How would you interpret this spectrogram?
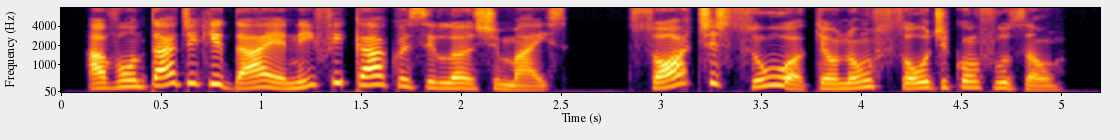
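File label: npc job female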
